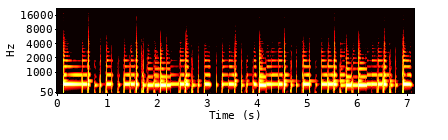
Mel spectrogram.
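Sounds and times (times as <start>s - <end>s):
high single electric mandolin: 0.0s - 7.1s.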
